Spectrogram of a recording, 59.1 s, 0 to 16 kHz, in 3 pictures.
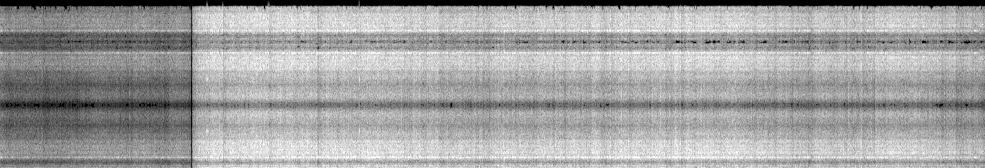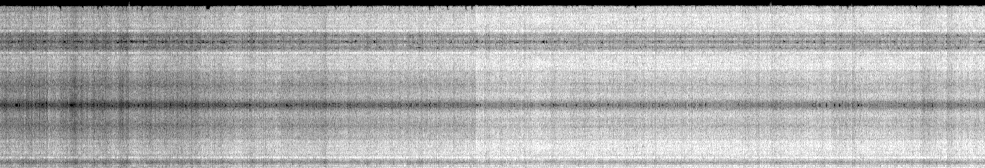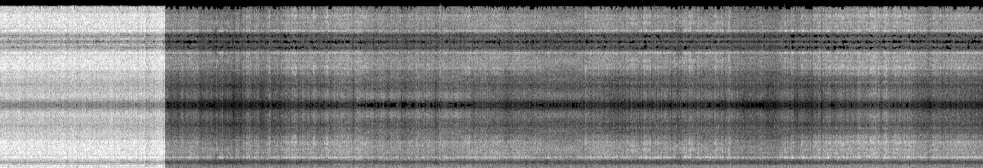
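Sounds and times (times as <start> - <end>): motorcycle engine drone: 0.0 - 59.0
wind rushing over microphone: 1.4 - 42.8.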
